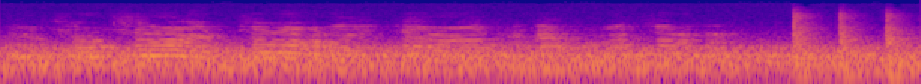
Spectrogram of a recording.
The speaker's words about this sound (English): It's night aboard a commercial jet airliner aloft high in the sky.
